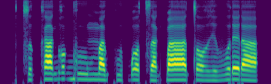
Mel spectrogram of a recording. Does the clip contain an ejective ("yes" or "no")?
no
